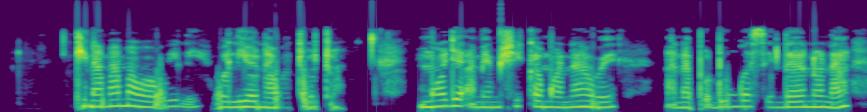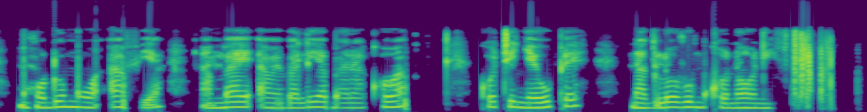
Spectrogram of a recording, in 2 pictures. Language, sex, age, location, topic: Swahili, female, 25-35, Kisii, health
